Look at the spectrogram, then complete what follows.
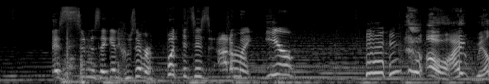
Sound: giggles

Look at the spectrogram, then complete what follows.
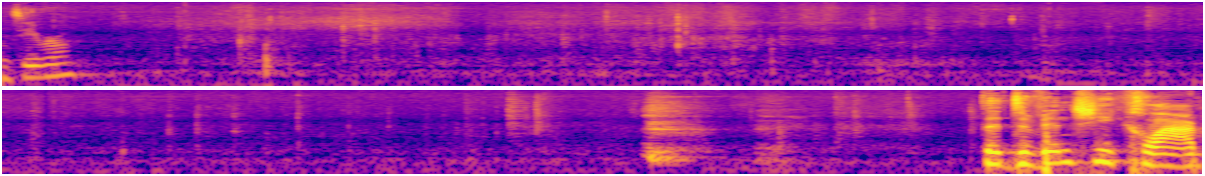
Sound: silence

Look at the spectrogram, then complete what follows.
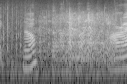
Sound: laughter

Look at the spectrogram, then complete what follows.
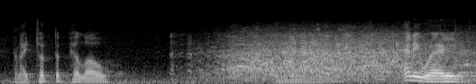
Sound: laughing

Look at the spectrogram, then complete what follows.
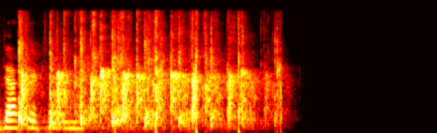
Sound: group applauds

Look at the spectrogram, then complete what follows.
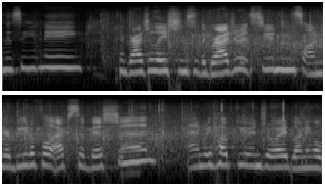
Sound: audience applauds

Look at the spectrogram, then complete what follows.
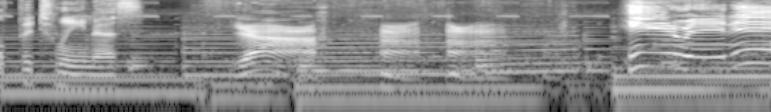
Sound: chuckles

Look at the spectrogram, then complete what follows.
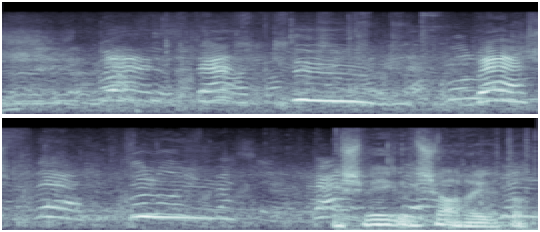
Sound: children chanting: We lost, we lost

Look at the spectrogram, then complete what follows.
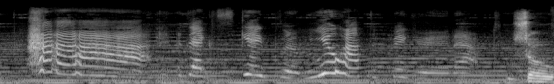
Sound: laughter

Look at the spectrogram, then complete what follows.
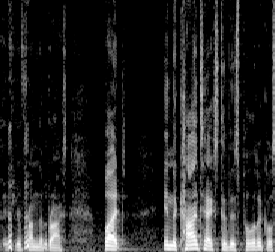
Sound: laughs

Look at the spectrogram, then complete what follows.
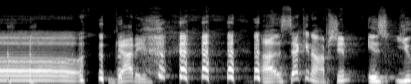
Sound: laughs

